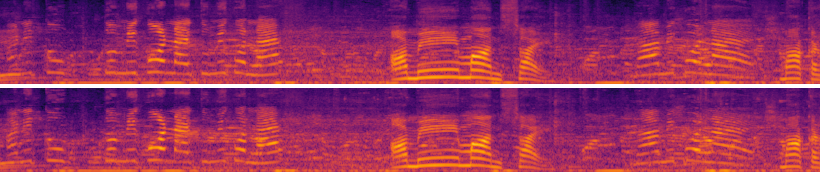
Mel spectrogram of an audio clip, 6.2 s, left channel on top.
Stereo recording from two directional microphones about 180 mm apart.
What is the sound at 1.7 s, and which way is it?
A child's voice, 20° left (ahead or behind).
